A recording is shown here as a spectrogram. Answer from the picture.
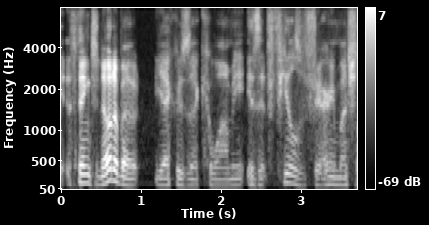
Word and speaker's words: Kiwami: Yeah, Kiwami.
